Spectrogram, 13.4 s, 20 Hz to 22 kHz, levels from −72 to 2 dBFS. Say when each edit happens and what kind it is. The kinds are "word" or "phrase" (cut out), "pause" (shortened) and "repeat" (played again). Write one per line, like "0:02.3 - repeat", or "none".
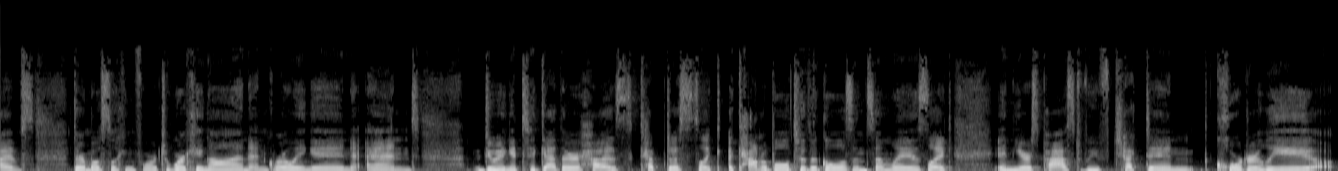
none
